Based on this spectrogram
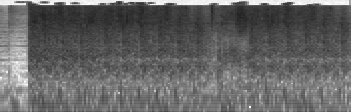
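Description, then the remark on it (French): A bombardier beetle's defensive chemical blast, made when the beetle feels in danger: after a brief quiet start, a loud, dense stream of rapid crackling pops runs steadily to the end, sounding almost like machine-gun fire, with no voices. “Ce que vous venez d'entendre, oui, c'est un coléoptère bombardier.”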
